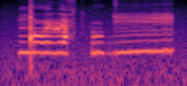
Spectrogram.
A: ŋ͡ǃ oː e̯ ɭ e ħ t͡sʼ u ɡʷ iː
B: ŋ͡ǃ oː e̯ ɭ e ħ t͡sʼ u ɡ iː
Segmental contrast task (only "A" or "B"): B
